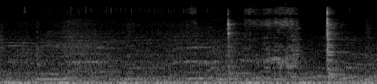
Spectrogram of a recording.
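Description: A spoon stirs a yam and Malabar spinach curry with tamarind juice in a pot, giving soft scraping and a few light clinks against the metal over a low background hum.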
